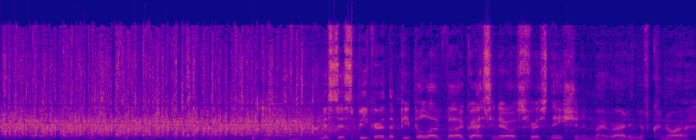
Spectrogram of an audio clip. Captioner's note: some Applause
